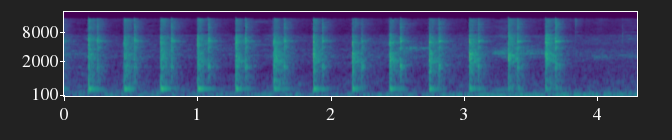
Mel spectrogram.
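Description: Rapid, even hand-hammer blows on a steel punch held against the metal housing of a Saw Master SWM-195 demolition hammer during disassembly, about three and a half a second. Each blow gives a short metallic ring, and the blows stop just before the end.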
